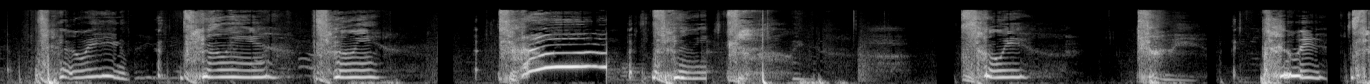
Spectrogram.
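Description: Several sharp bursts, some with a high drawn-out voiced squeal, repeated across the clip; a string of sneezes.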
